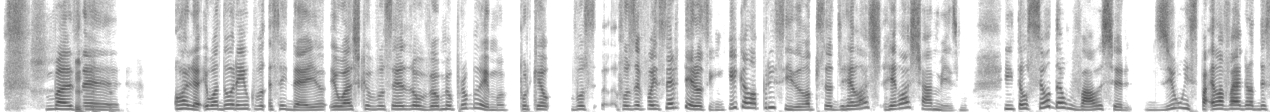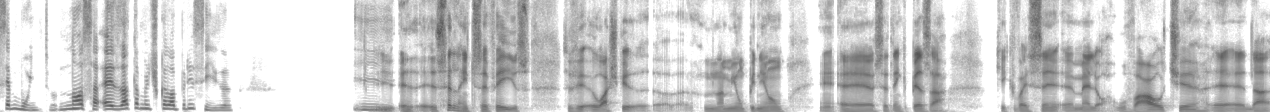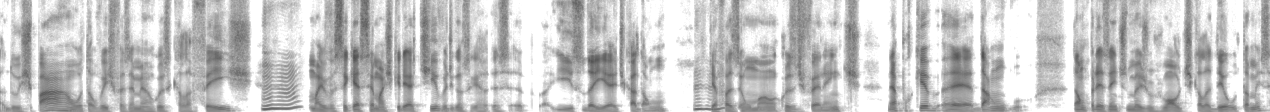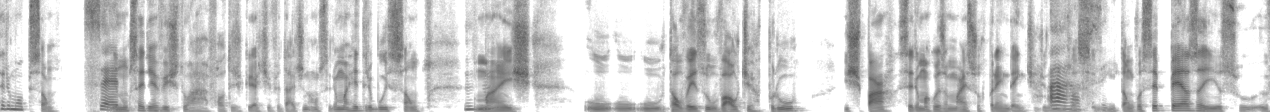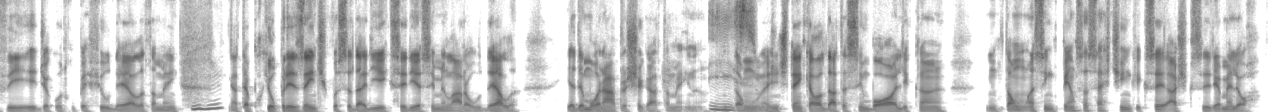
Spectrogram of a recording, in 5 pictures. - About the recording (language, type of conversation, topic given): Portuguese, advice, Como posso encontrar um presente que seja realmente memorável?
- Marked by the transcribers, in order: laugh; unintelligible speech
